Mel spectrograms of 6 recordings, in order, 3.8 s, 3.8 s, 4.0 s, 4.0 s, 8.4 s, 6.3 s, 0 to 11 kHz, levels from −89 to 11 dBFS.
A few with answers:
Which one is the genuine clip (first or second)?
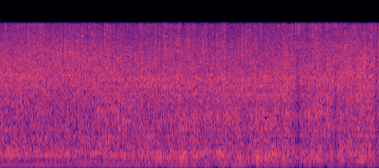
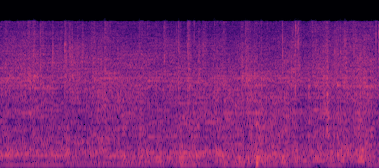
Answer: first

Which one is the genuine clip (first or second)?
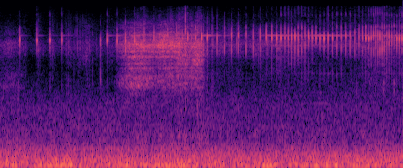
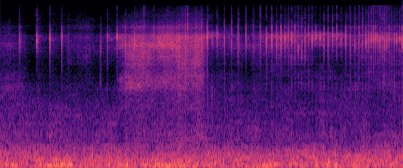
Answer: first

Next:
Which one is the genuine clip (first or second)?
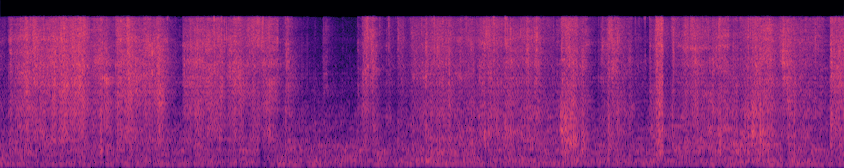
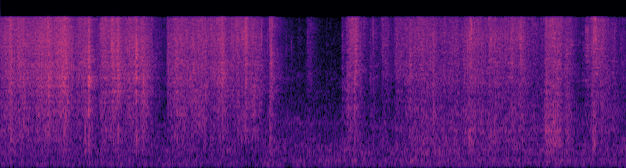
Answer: second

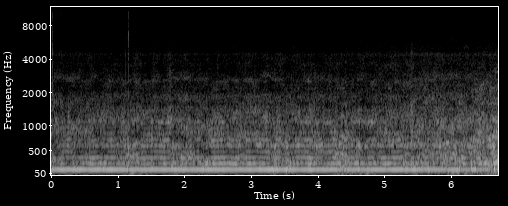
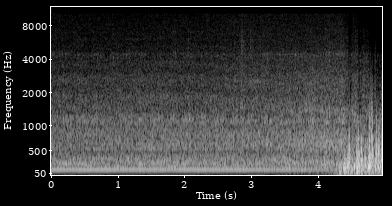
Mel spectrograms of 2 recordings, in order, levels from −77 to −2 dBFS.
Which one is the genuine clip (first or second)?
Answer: second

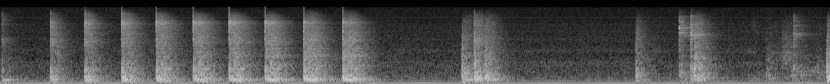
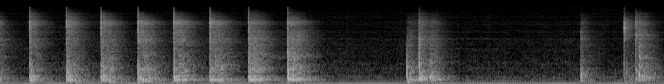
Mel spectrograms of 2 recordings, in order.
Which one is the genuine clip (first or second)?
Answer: first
